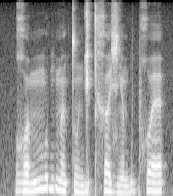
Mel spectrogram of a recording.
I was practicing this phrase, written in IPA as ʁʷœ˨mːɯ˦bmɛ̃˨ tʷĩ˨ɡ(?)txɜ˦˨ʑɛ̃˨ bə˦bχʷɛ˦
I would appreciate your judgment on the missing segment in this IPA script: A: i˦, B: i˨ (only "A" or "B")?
B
